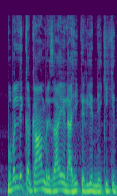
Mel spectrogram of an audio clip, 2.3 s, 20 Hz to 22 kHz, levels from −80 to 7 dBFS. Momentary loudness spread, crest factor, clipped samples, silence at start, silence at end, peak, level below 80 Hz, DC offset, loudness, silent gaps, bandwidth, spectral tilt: 3 LU; 12 dB; under 0.1%; 0.15 s; 0 s; -4 dBFS; -38 dBFS; under 0.1%; -17 LUFS; none; 16.5 kHz; -6.5 dB/octave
